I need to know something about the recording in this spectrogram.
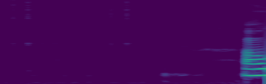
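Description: Three faint computer-mouse clicks in near silence.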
